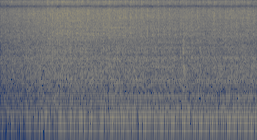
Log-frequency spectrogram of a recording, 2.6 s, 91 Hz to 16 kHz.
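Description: A John Deere E120 lawn tractor engine runs steadily at idle with a low, even mechanical drone, close and loud throughout with no voices.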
